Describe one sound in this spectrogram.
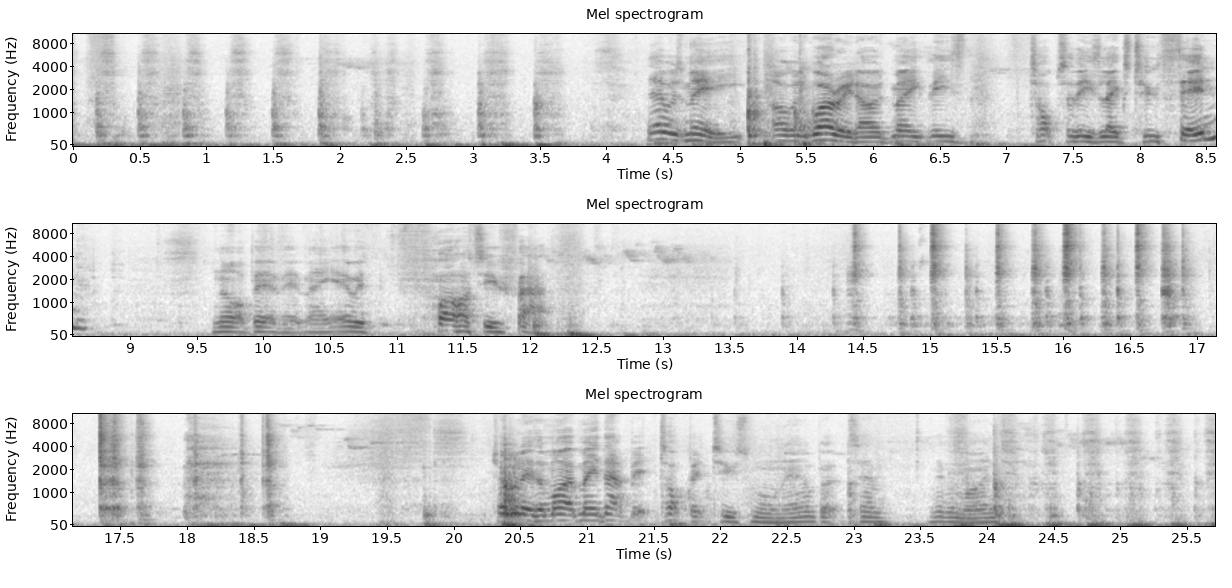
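A hand tool scrapes and shaves wood in quick strokes.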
